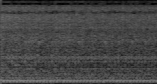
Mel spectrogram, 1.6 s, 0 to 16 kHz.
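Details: 1999–2003 VW Jetta/Golf/New Beetle 1.9 ALH TDI diesel with electronically controlled Bosch VE pump, after retorquing the injection pump sprocket bolts during timing adjustment: steady low diesel idle with an even hum and no knocks or misses.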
